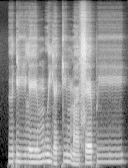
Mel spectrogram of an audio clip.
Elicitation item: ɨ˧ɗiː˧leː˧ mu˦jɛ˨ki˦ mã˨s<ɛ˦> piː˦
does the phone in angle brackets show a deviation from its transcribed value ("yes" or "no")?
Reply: no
